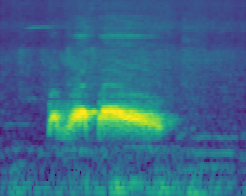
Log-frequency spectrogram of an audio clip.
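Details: Spotted dove giving its challenge call as lure material: a single two-part coo, a brief opening note followed by a long, steady, slightly falling coo, over a soft low background hum.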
